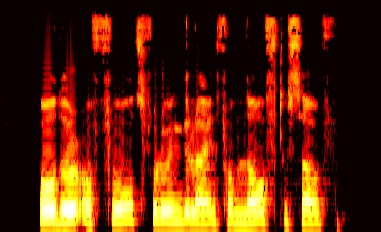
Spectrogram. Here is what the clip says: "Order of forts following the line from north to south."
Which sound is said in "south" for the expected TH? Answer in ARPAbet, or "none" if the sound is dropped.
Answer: TH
